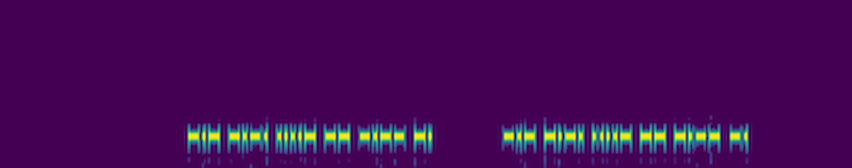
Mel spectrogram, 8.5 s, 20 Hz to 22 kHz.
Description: Morse code, heard as a keyed tone, about 34 wpm, 700 Hz. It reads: KC4MYN KC4MYN
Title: USA Call Signs - 6 Characters - Repeated 2x - 35wpm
